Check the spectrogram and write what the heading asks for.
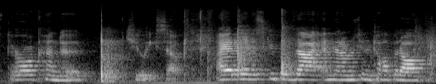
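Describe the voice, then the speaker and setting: A woman's voice: mid-range voice, little pitch movement, fast, roomy sound, background noise. A woman recovering from wisdom teeth removal, chatting casually to camera as she narrates her meals in a food vlog. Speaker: food vlogger.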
